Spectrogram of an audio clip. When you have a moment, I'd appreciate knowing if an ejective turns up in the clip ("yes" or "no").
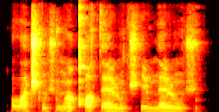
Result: yes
